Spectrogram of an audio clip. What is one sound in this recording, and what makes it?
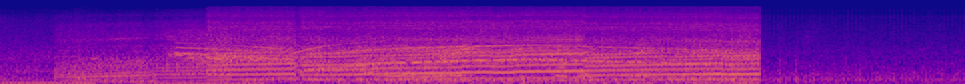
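A motorcycle engine revs up again and again.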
